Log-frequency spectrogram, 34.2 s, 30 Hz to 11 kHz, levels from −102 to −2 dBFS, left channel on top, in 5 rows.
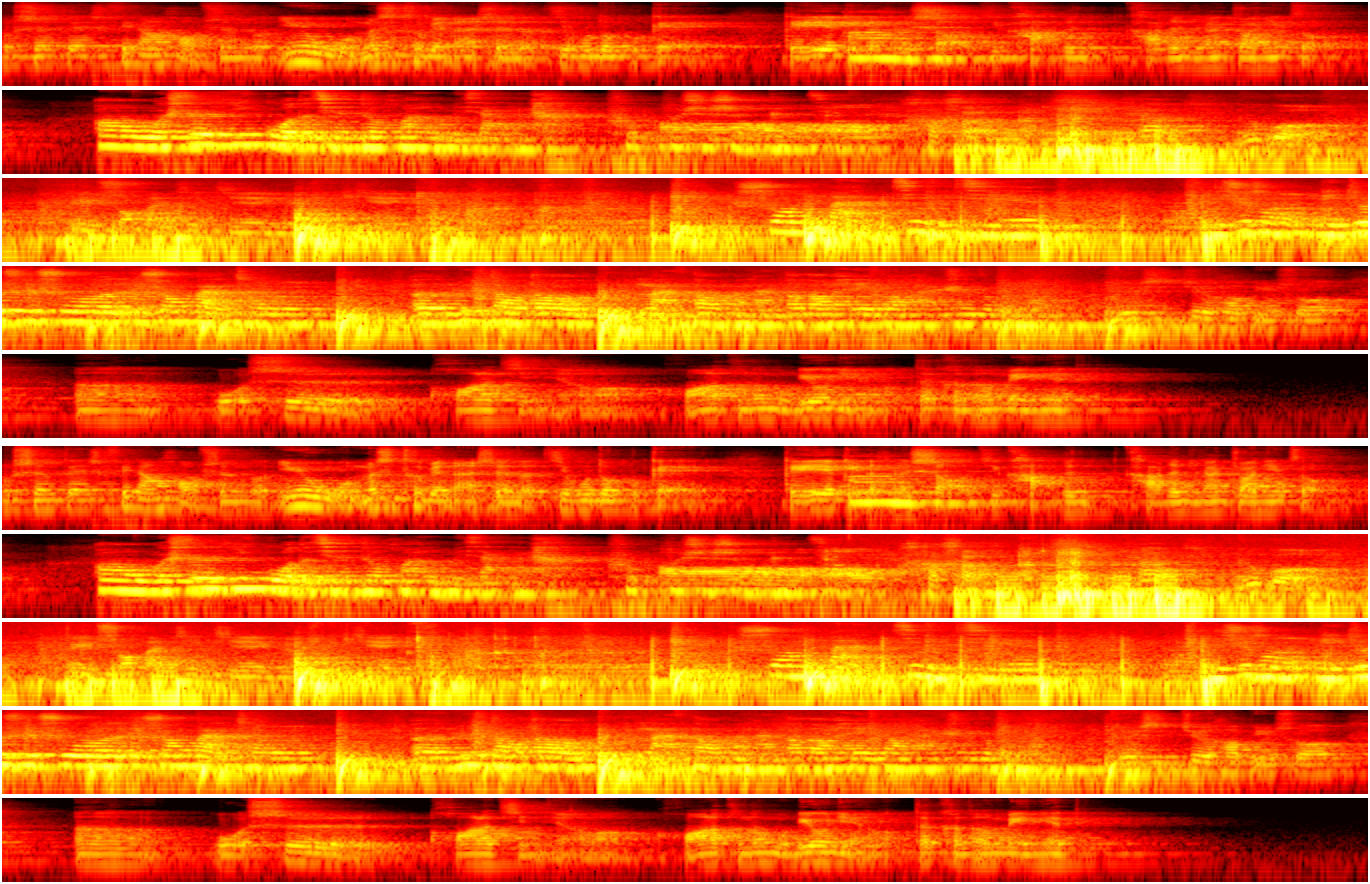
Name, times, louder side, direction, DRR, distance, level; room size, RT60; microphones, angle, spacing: voice 1, 0.0-6.6 10.1-13.5 14.0-16.1 26.1-27.4 27.7-28.1 28.4-29.2 29.5-30.4 30.7-32.7, right 2 dB, 35° right, 2 dB, 0.9 m, -35 dB
voice 2, 4.2-4.6 7.3-10.8 11.6-11.8 12.4-12.5 17.3-18.9 19.6-22.1 22.5-25.8, equal, 15° left, -4 dB, 2.6 m, -26 dB
sound 1, 10.9-19.8, right 4 dB, 60° right, 0.5 m, -25 dB
sound 2, 13.4-26.2, right 1 dB, 20° right, 3.2 m, -28 dB
18.5 x 6.5 x 4.8 m, 1.2 s
head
